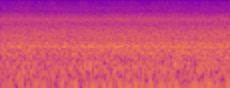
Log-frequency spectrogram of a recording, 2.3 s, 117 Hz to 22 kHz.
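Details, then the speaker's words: DJI Mavic Air 2 at idle with stock propellers, compared to vibrating orange Master AirScrew set: soft steady hum with thin even whine, no wobble or buzz, drone doesn't move; props balanced, normal idle. "As you can see, the blue ones seem to work fine, you know, at idle there, and just the same with the stock ones, of course."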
